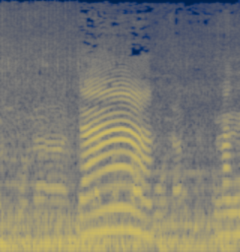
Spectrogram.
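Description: A high voice chanting long, drawn-out syllables, one rising and falling about two-thirds of a second in and a second one held near the end, over a steady low rumble.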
